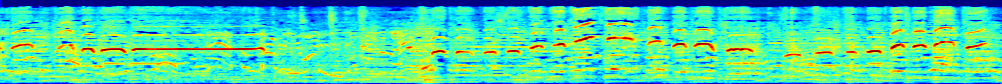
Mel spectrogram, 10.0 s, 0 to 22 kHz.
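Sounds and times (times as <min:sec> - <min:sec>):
accordion: 0:00.0 - 0:10.0
strummed guitars: 0:00.0 - 0:10.0.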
